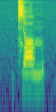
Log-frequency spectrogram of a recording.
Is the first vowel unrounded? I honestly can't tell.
yes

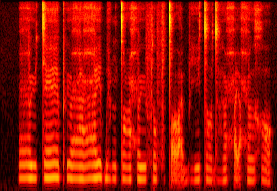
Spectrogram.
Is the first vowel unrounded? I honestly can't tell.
no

